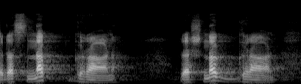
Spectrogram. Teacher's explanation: जो घा का जो साउंड है नाक के साथ थोड़ा सा होगा तो और भी शुद्ध हो जाएगा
